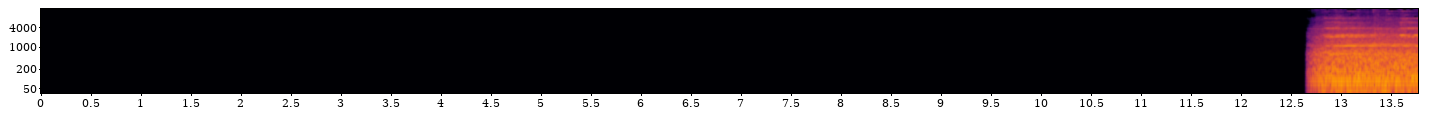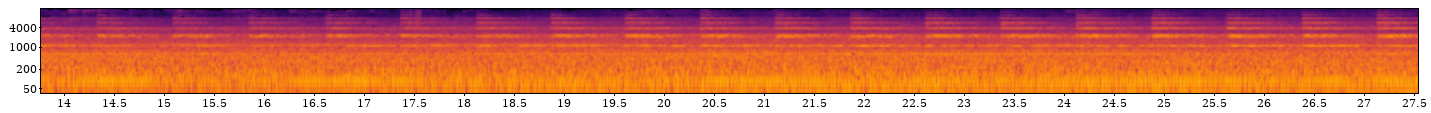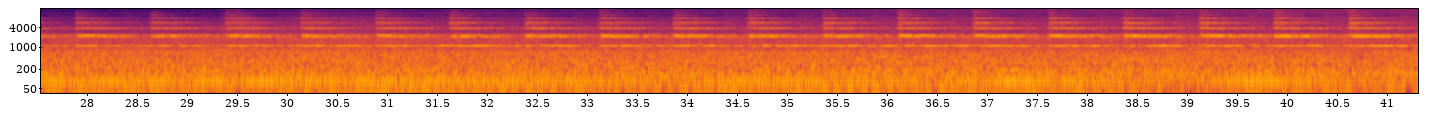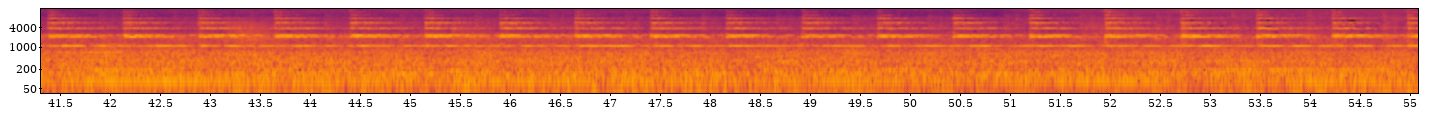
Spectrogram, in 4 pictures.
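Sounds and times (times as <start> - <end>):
train high whine: 12.7 - 55.0.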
